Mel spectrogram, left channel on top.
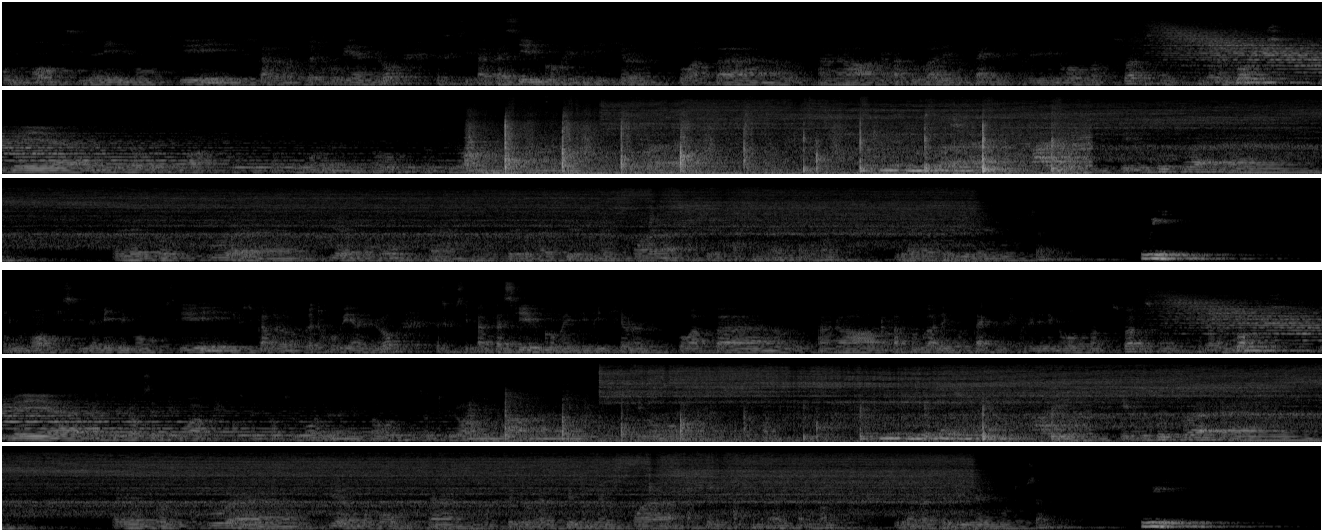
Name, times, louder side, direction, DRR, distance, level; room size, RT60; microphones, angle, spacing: voice 1, 0.0-6.4 6.8-21.0 21.6-22.0 23.5-26.5 27.5-28.2 28.4-36.9, right 1 dB, 50° right, -1 dB, 1.9 m, -48 dB
sound 1, 11.3-19.3, left 1 dB, 15° left, 1.6 m, -49 dB
voice 2, 12.3-12.8 22.0-23.0 37.8-38.2, left 2 dB, 65° left, 1 dB, 1.6 m, -39 dB
sound 2, 17.8-24.1, left 8 dB, 85° left, 0.4 m, -42 dB
sound 3, 19.1-36.1, right 3 dB, 75° right, 2.5 m, -46 dB
8.0 x 6.4 x 7.8 m, 1.5 s
head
